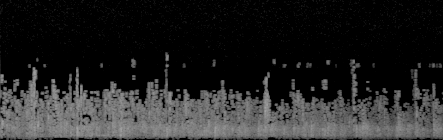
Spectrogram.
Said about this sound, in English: Clap your hands for God.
